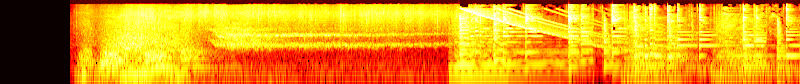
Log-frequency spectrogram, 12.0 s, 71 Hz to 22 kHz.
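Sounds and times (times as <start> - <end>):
engine revving hard: 1.1 - 3.2
tyres skidding: 1.1 - 8.9
tyre squeal: 1.8 - 7.6
plucked-string music: 6.8 - 12.0.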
